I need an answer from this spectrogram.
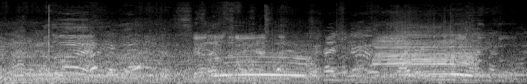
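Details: Small bull calves at a cattle market bought by a Narsingdi farmer: a few short moos rising and falling, amid loud crowd chatter and bargaining voices.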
